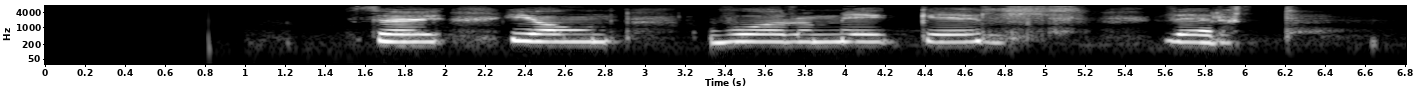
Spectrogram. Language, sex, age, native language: Icelandic, female, 7, Czech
